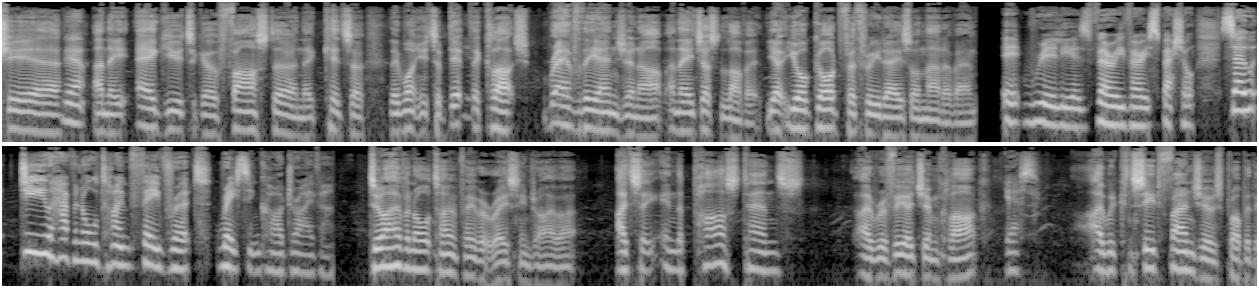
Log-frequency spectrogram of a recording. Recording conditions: busy venue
